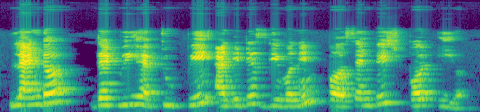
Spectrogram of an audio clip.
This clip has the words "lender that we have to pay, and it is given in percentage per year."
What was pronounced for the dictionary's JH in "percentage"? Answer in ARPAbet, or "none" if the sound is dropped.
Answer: JH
